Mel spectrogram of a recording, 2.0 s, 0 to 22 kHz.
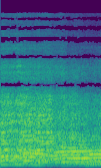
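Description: Engines of several figure-8 race cars running hard together on a dirt track, their pitch shifting about a second in as the drivers work the throttle through a turn.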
